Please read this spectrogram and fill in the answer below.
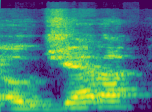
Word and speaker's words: Ojeda: day, in Mexican talk, the J is silent. I don't care. You know, my grandfather said we're going to say Ojeda, and that's how we've always said our name.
